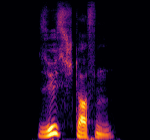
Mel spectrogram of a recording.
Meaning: dative plural of Süßstoff
- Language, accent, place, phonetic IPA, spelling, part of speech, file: German, Germany, Berlin, [ˈsyːsˌʃtɔfn̩], Süßstoffen, noun, De-Süßstoffen.ogg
